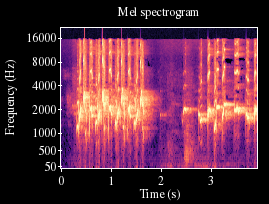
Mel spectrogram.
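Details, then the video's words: Yellow-vented bulbul long continuous song used to train birds and lure wild bulbuls: rapid bubbly whistled notes around two kilohertz, a brief pause near two seconds, then the chattering phrases resume. "Kicau Trucuk Ropelan Panjang Ngelituk Tanpa jeda buat Masteran"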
